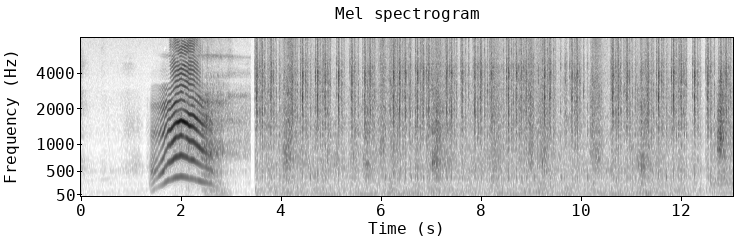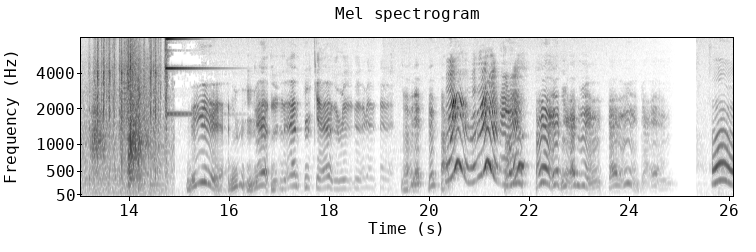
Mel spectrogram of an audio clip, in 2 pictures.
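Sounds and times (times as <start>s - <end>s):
plastic parts clicking and clattering: 3.5s - 14.8s
bell-like ding: 14.7s - 15.4s.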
